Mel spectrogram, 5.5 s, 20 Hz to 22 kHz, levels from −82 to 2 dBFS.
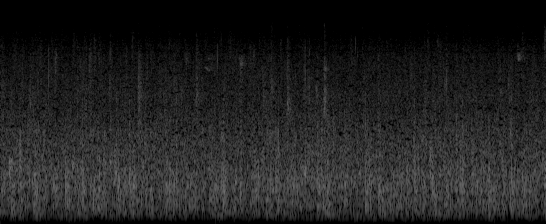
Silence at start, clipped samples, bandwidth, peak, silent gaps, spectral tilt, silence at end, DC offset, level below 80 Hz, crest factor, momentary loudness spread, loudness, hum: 0 s; under 0.1%; 16 kHz; -28 dBFS; none; -1.5 dB/octave; 0 s; under 0.1%; under -90 dBFS; 18 dB; 1 LU; -46 LUFS; none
